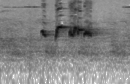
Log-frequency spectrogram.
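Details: One brief phrase from a red-whiskered bulbul in training for singing contests: a few quick slurred whistles sliding up and down, bright and clear over a quiet background.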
